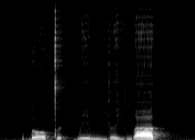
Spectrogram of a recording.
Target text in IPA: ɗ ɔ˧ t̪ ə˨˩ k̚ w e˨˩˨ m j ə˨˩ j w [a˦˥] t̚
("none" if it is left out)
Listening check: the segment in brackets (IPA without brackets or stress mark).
a˦˥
